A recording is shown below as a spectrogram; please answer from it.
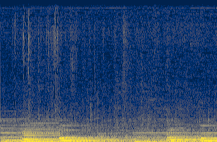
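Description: Live band music led by a keyboard: held notes in a slow melody that moves step by step about every half second, with faint light percussion ticks.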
